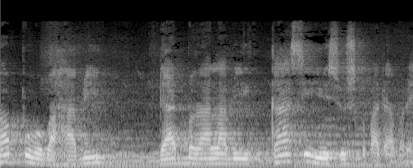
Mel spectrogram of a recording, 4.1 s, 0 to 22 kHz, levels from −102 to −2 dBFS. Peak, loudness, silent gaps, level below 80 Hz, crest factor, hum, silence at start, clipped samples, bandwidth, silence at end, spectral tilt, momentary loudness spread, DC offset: -6 dBFS; -22 LUFS; none; -40 dBFS; 16 dB; none; 0 s; under 0.1%; 12 kHz; 0 s; -7 dB/octave; 7 LU; under 0.1%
